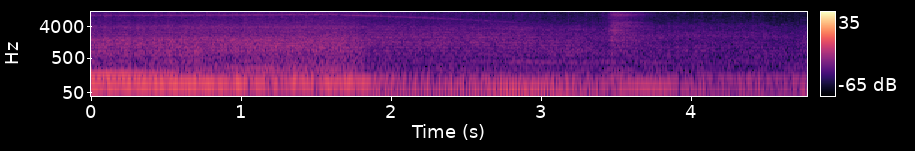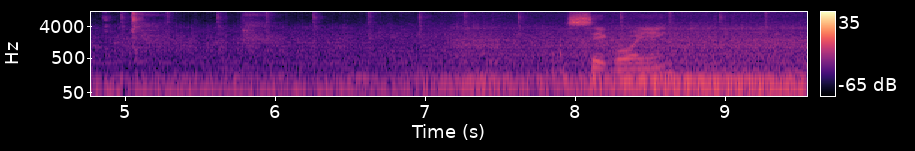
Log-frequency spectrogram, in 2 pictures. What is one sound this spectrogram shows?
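A truck engine rumbles low and steady, swelling and easing as it drives.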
